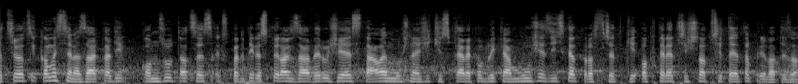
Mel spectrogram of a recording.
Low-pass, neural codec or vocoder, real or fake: 14.4 kHz; codec, 44.1 kHz, 3.4 kbps, Pupu-Codec; fake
